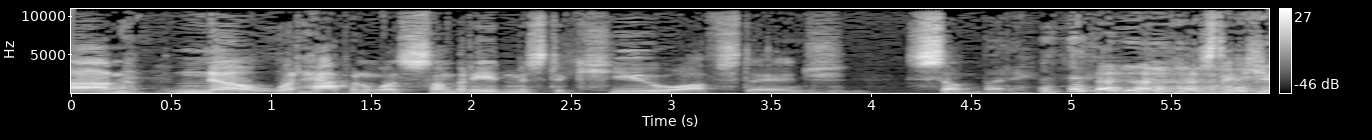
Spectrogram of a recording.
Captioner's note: laughter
